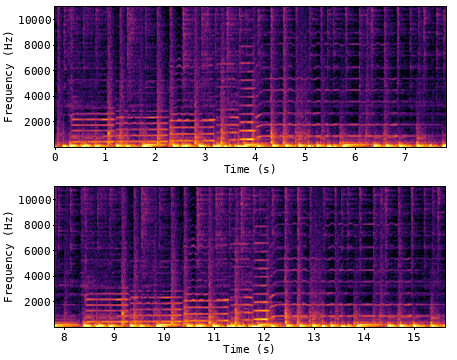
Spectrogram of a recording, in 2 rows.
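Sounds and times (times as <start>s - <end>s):
violin trio playing: 0.3s - 15.6s.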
